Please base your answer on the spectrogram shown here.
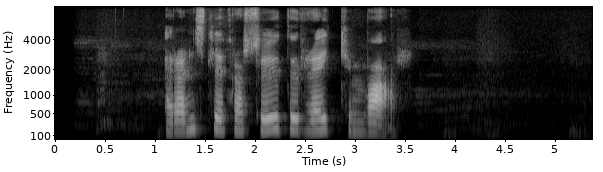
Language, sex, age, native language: Icelandic, female, 40-49, Icelandic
